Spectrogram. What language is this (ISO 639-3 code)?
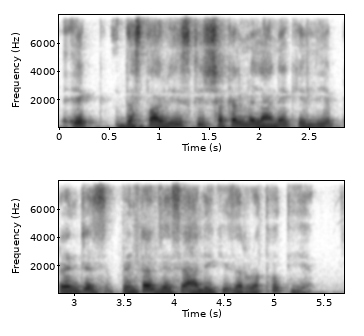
urd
